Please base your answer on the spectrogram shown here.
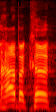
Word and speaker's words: Habakkuk: Just turn to the person beside you actually and tell them how you pronounce this name. All right, yeah? Is it Habakkuk?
